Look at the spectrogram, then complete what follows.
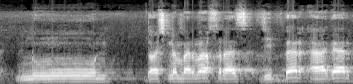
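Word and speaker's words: ن: 9 নম্বর মাখরাজ, জিহ্বার আগা তার বরাবর উপরের তালুর সঙ্গে লাগাইয়া নুন। উচ্চারণ সময় ঠোঁট গোল হবে এবং জিহ্বার আগাটা উপরের তালুর সঙ্গে লাগবে, নুন।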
